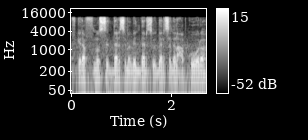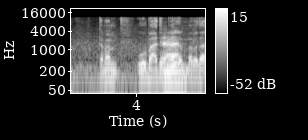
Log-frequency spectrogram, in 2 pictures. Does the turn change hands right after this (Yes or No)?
No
